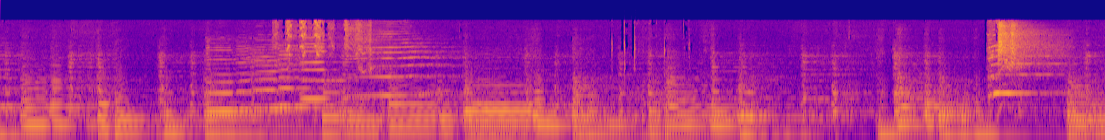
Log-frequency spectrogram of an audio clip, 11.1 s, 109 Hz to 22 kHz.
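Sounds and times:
instrumental quartet playing: 0.0 - 11.0.

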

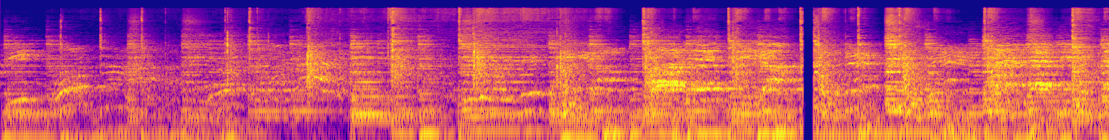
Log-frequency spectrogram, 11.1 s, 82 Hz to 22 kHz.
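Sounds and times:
bass line: 0.0 - 11.0
gospel choir and band: 0.0 - 11.0
congregation clapping: 1.4 - 11.0.

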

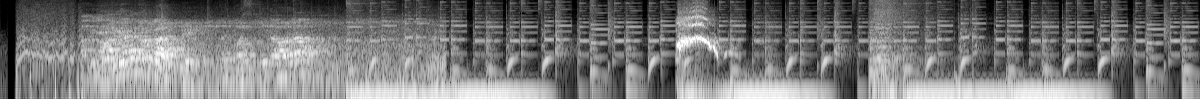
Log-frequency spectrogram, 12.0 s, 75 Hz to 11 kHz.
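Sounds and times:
music with a voice: 3.5 - 5.4.

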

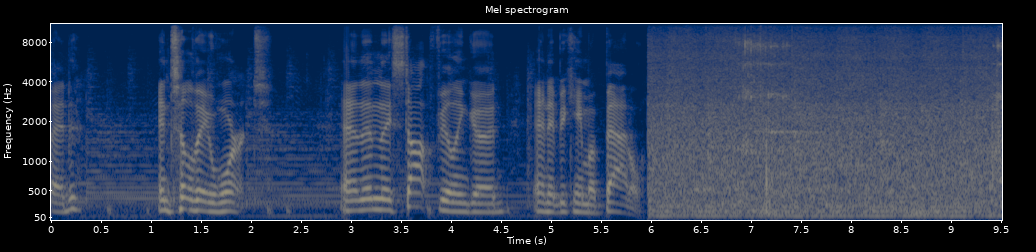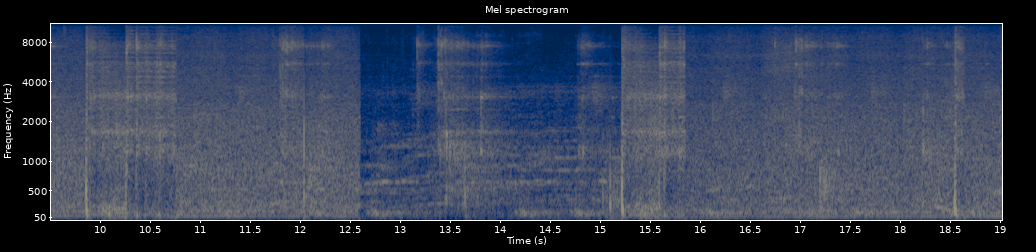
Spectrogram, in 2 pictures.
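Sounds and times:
noisy background: 6.0 - 19.0
barbell plates clinking: 6.4 - 10.9, 11.6 - 19.0.

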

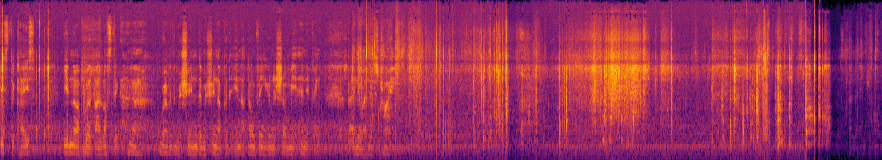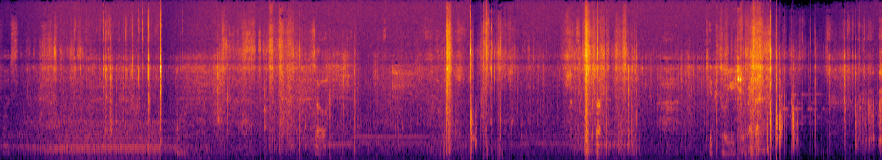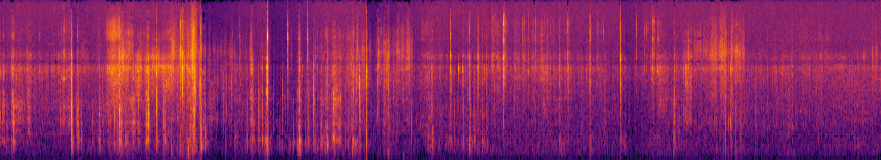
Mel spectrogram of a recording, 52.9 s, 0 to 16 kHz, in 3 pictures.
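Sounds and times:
low hum: 0.0 - 16.3, 17.4 - 39.2.

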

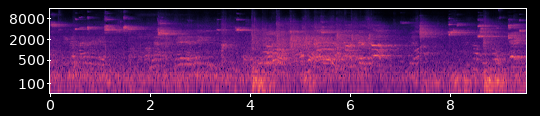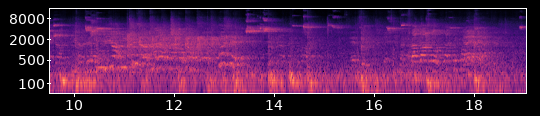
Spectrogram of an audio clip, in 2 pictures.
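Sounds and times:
sneaker squeaks: 0.0 - 4.4, 5.2 - 5.7, 6.9 - 11.0, 13.0 - 19.0.

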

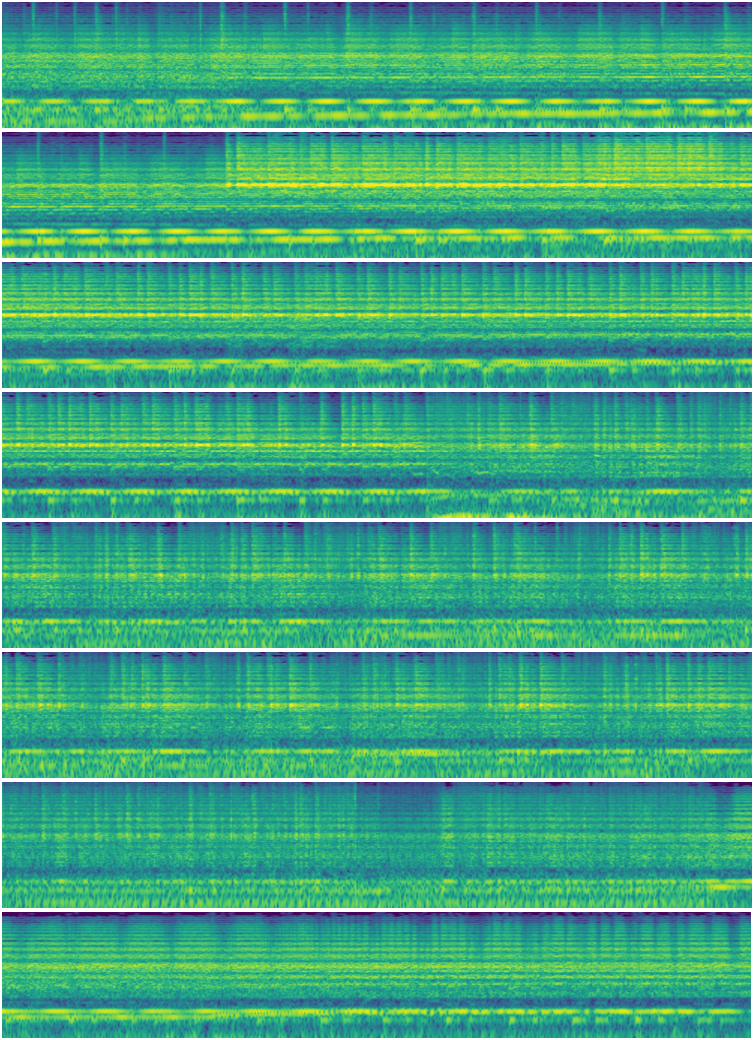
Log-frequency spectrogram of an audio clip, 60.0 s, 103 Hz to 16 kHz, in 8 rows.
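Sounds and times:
distorted electronic noise music: 0.0 - 59.9
heavy sub-bass: 0.0 - 59.9.

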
